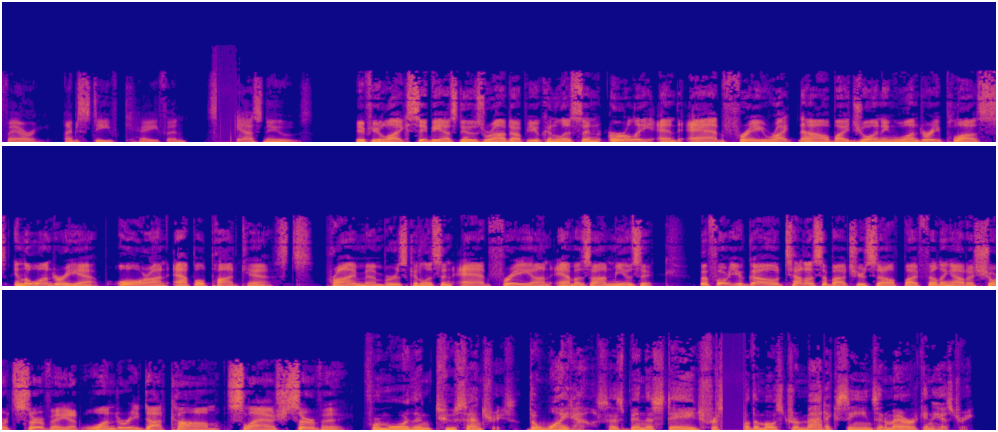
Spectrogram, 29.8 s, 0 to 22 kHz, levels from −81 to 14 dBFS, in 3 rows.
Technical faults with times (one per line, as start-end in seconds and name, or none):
2.10-2.39 intermittent contact
27.01-27.32 intermittent contact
